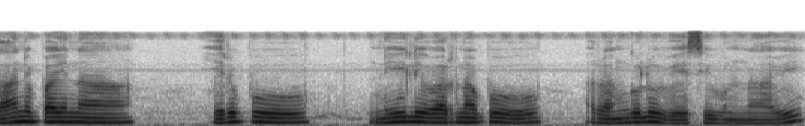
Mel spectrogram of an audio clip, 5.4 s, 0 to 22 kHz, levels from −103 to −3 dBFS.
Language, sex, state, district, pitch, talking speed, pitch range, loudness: Telugu, male, Telangana, Adilabad, 135 Hz, 80 wpm, 125-145 Hz, -15 LUFS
